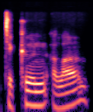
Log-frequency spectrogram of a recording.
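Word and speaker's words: tikkun olam: think about the concept of I think I'm pronouncing it correctly tikkun Alam yes yes can you talk a little bit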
